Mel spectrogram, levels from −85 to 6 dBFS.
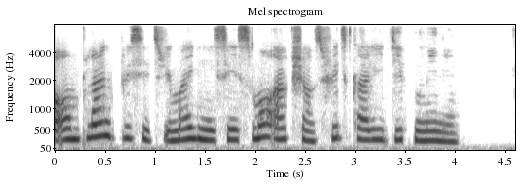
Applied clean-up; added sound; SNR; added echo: neural diffusion model UNIVERSE++.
